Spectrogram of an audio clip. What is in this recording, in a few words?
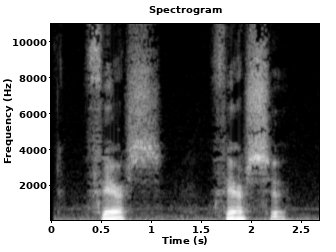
"vers verse", Dutch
